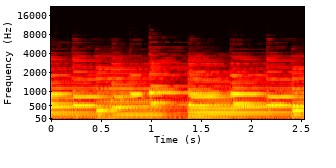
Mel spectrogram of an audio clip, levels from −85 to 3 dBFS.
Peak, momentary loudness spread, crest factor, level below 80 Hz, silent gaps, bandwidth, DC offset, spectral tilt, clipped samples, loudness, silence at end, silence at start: -10 dBFS; 3 LU; 12 dB; -42 dBFS; none; 7.4 kHz; under 0.1%; -8.5 dB/octave; under 0.1%; -22 LUFS; 0 s; 0 s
